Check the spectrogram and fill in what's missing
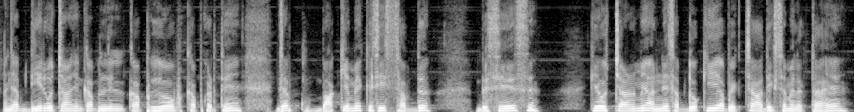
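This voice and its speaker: Flat-voiced male grammar teacher. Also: a little high, fairly quick, no room sound. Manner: repetitive, asks "samjhe?" often. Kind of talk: explaining Hindi grammar lesson.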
